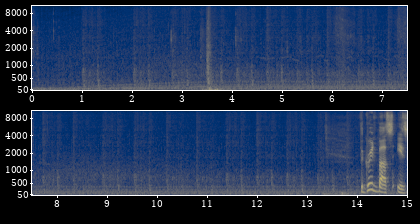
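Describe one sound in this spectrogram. A train engine hums steadily as it rolls along.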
